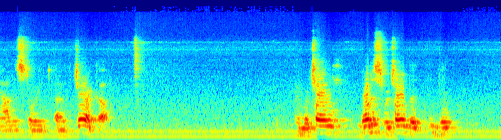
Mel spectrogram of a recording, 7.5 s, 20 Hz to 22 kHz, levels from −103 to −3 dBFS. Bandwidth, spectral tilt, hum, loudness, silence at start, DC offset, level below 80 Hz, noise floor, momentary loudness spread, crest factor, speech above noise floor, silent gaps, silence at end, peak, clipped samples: 10 kHz; -4 dB/octave; none; -18 LUFS; 0 s; under 0.1%; -64 dBFS; -41 dBFS; 25 LU; 18 dB; 23 dB; none; 0 s; -4 dBFS; under 0.1%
